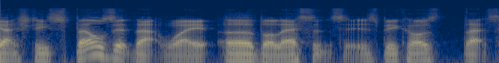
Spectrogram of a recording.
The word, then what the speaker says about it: Herbal Essences: spells it that way herbal essences because that's how they would pronounce it whereas in british english you would pronounce the h and you'd say herbal essences and you might also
